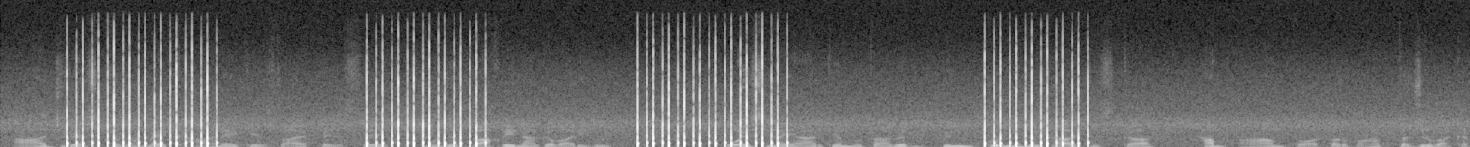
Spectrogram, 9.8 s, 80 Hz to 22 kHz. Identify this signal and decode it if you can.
Pulse dialling, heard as clicks on a phone line, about 10 pulses a second, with speech in Urdu. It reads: 0 8 0 7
